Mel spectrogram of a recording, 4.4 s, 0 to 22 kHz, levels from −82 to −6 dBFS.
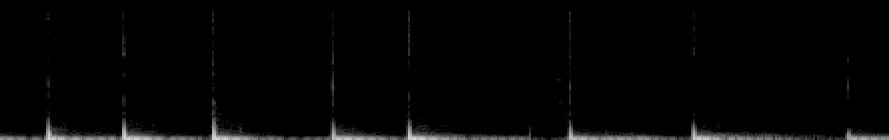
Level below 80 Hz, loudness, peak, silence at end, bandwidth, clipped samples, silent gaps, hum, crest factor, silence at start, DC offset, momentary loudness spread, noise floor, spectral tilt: -38 dBFS; -42 LUFS; -14 dBFS; 0 s; 2.2 kHz; under 0.1%; none; none; 20 dB; 0 s; under 0.1%; 17 LU; -55 dBFS; -8 dB/octave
